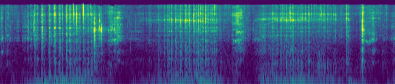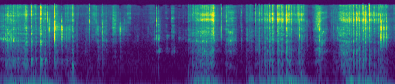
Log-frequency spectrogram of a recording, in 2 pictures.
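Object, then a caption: Bar of soap. A utility knife blade shaves a solid green, hand-sized bar of soap into flakes. Repeated scraping strokes give a crisp, crunchy tearing sound with bright high edges and a low rumble underneath. The strokes come in several separate bursts.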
